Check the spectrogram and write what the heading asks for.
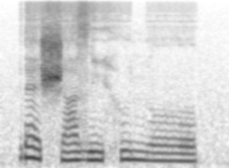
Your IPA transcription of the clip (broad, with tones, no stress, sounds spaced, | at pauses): ɾ ɛ˦˨ ʃ a˨˦ z ĩ˨ h u˦ ɲ oː˨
